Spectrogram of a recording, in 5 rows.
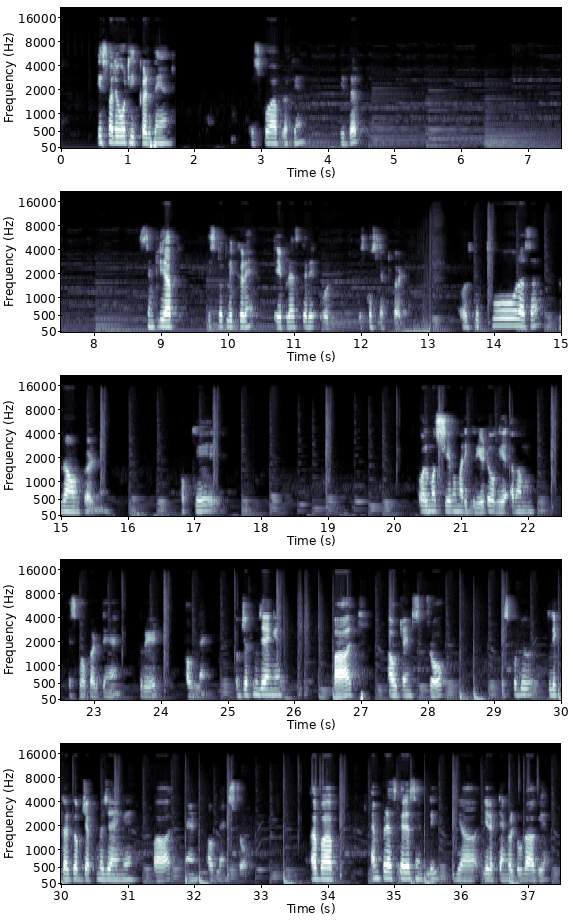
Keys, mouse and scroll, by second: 0.4 click, 1.6 a, 1.7 alt+scroll up 1, 2.3-4.5 drag, 5.8 alt+scroll up 2, 6.7 click, 10.7 a, 11.3 click, 12.6 alt+scroll up 1, 13.5-15.5 drag, 15.5 v, 16.7 alt+scroll down 1, 17.7 click, 18.1-19.0 alt+scroll up 2, 19.0-19.4 alt+scroll up 1, 19.9 alt+scroll down 1, 21.6 space, 21.8 click, 22.1 space, 23.1 click, 34.5 m.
